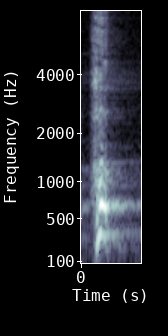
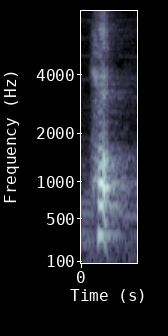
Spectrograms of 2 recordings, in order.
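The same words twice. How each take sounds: First: It is said heavily, with extra force. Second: It is said lightly, at normal speaking level. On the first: The speaker calls it wrong. "You don't need to start going hot" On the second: The speaker calls it right. "it just needs to be just right, just at speaking level"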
